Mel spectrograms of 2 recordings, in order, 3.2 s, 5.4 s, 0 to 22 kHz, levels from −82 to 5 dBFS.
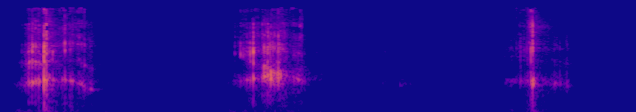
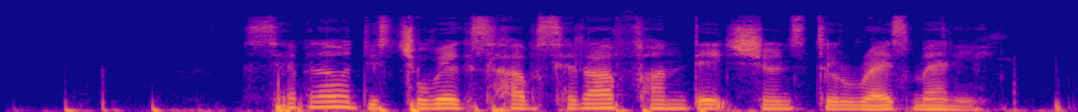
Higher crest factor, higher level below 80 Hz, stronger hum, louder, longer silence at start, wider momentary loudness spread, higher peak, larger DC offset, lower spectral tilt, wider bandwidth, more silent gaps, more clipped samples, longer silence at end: first, 34 dB vs 16 dB; second, -82 dBFS vs -32 dBFS; neither; second, -34 LUFS vs -20 LUFS; second, 0.1 s vs 0.3 s; second, 14 LU vs 18 LU; about the same, -6 dBFS vs -6 dBFS; neither; second, 3 dB/octave vs -6 dB/octave; first, 17 kHz vs 12.5 kHz; neither; neither; first, 0.45 s vs 0.05 s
